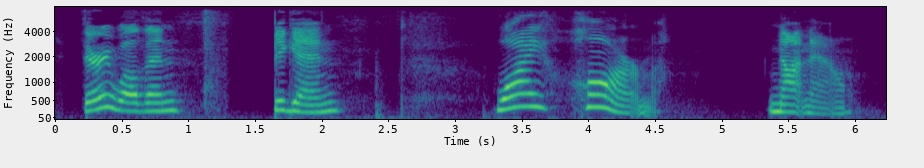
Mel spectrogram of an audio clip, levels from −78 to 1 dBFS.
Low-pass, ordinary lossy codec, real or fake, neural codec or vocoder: 7.2 kHz; Opus, 32 kbps; real; none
